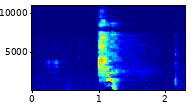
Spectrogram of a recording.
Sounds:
Sneeze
